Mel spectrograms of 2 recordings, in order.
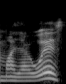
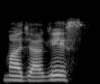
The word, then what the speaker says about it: Mayagüez: el caso de mayagüez si no le colocamos este esa diéresis a la 'u' no diría mayagüez diría que mayaguez así que en el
